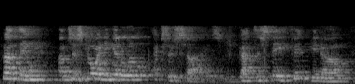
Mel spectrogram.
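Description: A man playing a quick-witted stranded soldier who schemes with his partner, in a live stage recreation of an old-time radio drama. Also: high voice, a little hiss or hum. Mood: scheming. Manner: wry, scheming, lively. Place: hotel function room stage with audience. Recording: echoey hall from far off, dull.

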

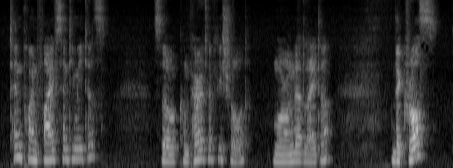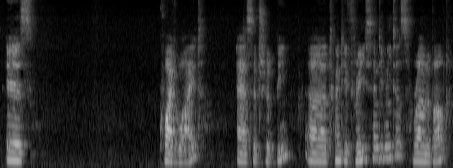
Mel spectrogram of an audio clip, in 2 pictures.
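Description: Gravelly German-accented young man. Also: on the high side, recorded from a distance. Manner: relaxed, self-deprecating, chatty with many asides. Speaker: sword reviewer. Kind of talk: casual spoken review. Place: indoor room with swords on wall rack. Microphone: camera at chest-up framing.

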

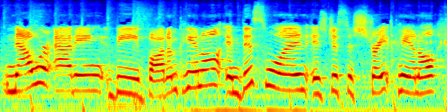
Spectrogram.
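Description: A woman in her thirties hosting a casual woodworking tutorial in her home garage, chatty and quick to correct herself. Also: high voice. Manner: chatty, self-correcting, laughs often. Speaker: DIY woodworking host.

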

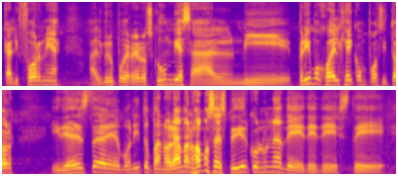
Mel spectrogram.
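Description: A Mexican man hosting a casual street interview in a town plaza, friendly and sending shout-outs to viewers, holding a handheld mic. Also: medium pitch. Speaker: interviewer, channel host. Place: town plaza outdoors at dawn.

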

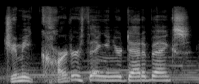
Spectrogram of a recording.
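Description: An actor playing a sarcastic, slacking communications officer on a space station, wisecracking and mock-polite, in a radio drama. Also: male voice, high-pitched, a little fast, music in the background. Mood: mock-sincere, sarcastic.

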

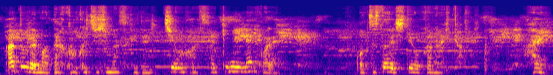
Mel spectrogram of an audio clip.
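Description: A woman's voice: medium pitch, measured pace, reverberant, music in the background. A middle-aged woman leading a livestreamed stretching lesson in a cheerful, exclamatory, encouraging way, picked up by a camera mic in a small room. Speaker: stretching instructor and pantomime performer. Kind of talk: livestreamed exercise lesson with chanted counting and chatty asides. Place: small bare room indoors. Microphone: camera mic a few steps away.

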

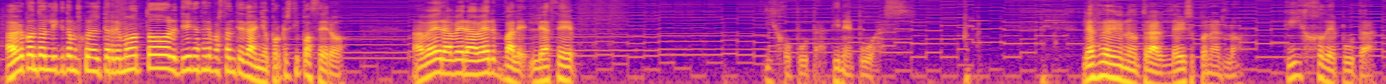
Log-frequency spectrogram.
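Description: Male gaming YouTuber, Castilian accent, highly animated, slightly high voice, free with swearing, music underneath. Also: normal speed, long pauses. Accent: Castilian Spanish from Spain. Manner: animated, expressive, swears freely. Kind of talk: excitable let's play commentary.

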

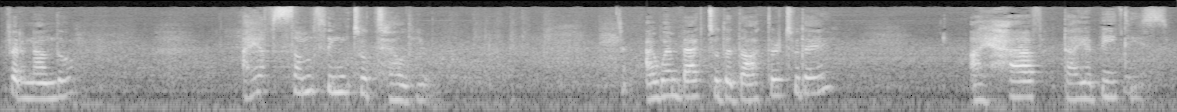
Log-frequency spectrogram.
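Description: An actress playing an older woman from the Dominican Republic, a cafe owner upset about her diagnosis, speaking slowly and emotionally. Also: mid-range voice, background noise, natural voice. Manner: slow, emotional, despairing. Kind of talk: scripted educational drama.

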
